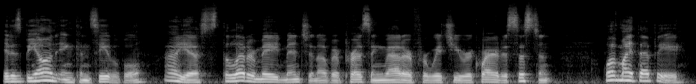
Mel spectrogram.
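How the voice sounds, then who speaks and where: A gallant knight commander who puts guests at ease, read aloud by a man. The voice is on the low side and rises and falls with plenty of life. Each line is formal and dramatic, like game dialogue. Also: sing-song, fairly quick, dark tone. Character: gallant, warm-hearted male knight commander.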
